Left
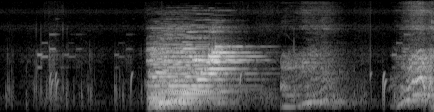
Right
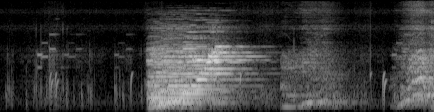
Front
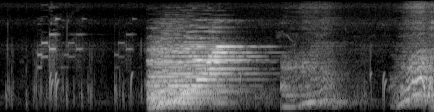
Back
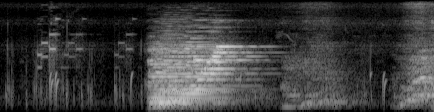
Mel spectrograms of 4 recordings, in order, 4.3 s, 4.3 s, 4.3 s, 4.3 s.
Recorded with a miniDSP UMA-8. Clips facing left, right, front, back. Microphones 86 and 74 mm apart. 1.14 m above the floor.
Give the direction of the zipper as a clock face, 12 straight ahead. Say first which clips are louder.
Left 1 dB, front 6 dB; 11 o'clock.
